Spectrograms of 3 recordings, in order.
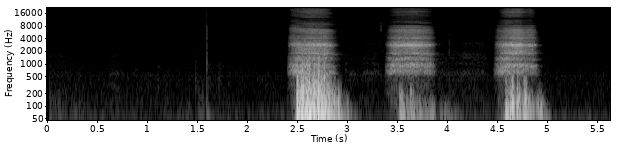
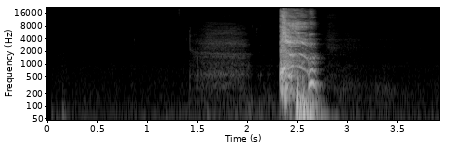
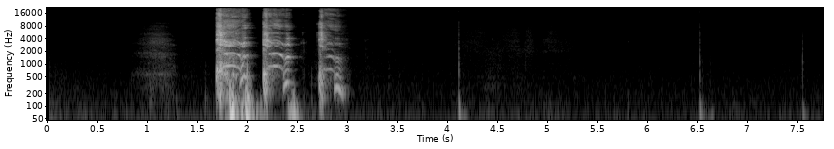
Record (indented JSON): {
  "exhalation_length": "5.6 s",
  "exhalation_amplitude": 12377,
  "exhalation_signal_mean_std_ratio": 0.31,
  "cough_length": "3.9 s",
  "cough_amplitude": 8775,
  "cough_signal_mean_std_ratio": 0.24,
  "three_cough_length": "7.8 s",
  "three_cough_amplitude": 15984,
  "three_cough_signal_mean_std_ratio": 0.24,
  "survey_phase": "beta (2021-08-13 to 2022-03-07)",
  "age": "45-64",
  "gender": "Female",
  "wearing_mask": "No",
  "symptom_sore_throat": true,
  "smoker_status": "Never smoked",
  "respiratory_condition_asthma": false,
  "respiratory_condition_other": false,
  "recruitment_source": "REACT",
  "submission_delay": "1 day",
  "covid_test_result": "Negative",
  "covid_test_method": "RT-qPCR",
  "influenza_a_test_result": "Negative",
  "influenza_b_test_result": "Negative"
}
